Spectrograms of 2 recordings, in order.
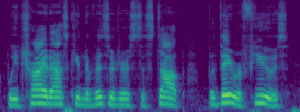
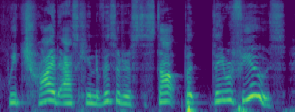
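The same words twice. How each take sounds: First: It is read flatly with little inflection. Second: It is read expressively with lively inflection. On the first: It sounds like reading lines, not being the character. The speaker calls it wrong. "instead of just going" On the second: It sounds like being the character. The speaker calls it right. "Put a bit more effort into it"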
